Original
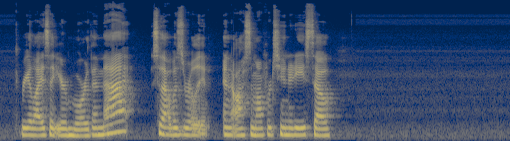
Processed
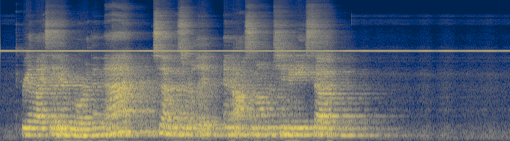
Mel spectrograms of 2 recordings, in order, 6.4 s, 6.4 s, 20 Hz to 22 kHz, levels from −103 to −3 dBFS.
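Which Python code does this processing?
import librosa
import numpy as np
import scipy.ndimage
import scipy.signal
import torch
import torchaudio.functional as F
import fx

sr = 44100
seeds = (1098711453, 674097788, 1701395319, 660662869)

p1 = np.sign(x) * np.maximum(np.abs(x) - 10.0 ** (-43.0 / 20.0), 0.0)
p2 = x + (p1 * librosa.db_to_amplitude(-4.0))
p3 = fx.room_shoebox(p2, sr, seeds[0], volume_m3=920.0, walls='mixed', distance_m=3.4)
p4 = p3 + 10.0 ** (-25.0 / 20.0) * np.sin(2.0 * np.pi * 5000.0 * np.arange(len(p3)) / sr)
y = fx.am_noise(p4, sr, seeds[1], hz=5.7, depth_pct=60)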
